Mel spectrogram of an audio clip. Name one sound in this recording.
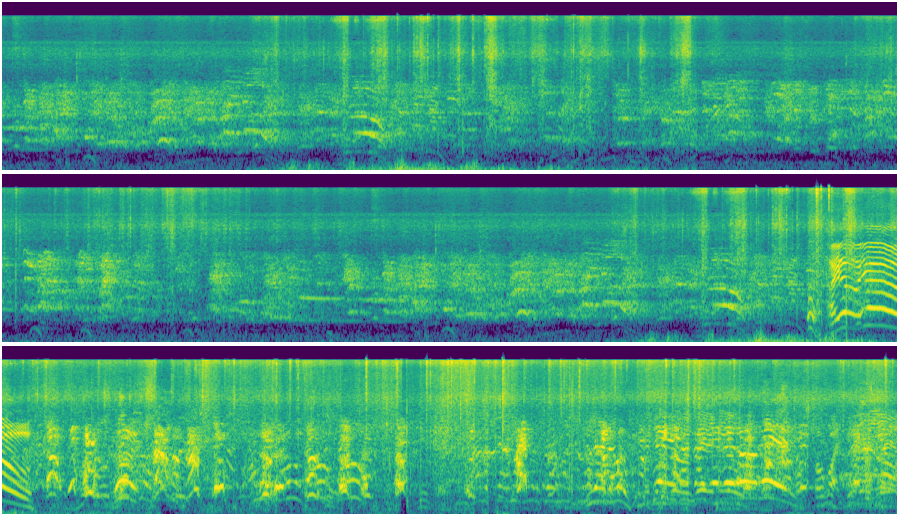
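Men talk and shout excitedly nearby.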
